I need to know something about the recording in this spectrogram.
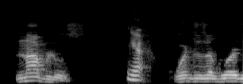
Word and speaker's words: Nablus: But Arabs cannot pronounce the letter P. So they turned it into Neapolis, which is Nablus.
